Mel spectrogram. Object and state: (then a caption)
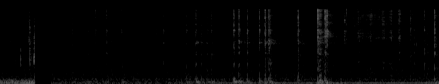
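Soap ball scraped with a blade. A palm-sized, solid, round blue soap ball held in the fingers is scraped with a metal utility blade, shaving off powdery flakes. Quiet, crisp scraping and clicking ticks come in a quick, uneven run, with brighter bursts toward the end over a low background hum.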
